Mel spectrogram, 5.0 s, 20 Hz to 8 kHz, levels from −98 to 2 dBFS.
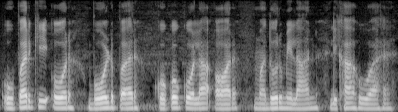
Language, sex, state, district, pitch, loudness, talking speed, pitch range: Hindi, male, Uttar Pradesh, Lucknow, 135 Hz, -18 LUFS, 155 wpm, 125-140 Hz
